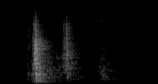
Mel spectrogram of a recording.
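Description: A door opens with a short creak and scrape, then a quieter follow-up rustle that dies away into silence. No one speaks.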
